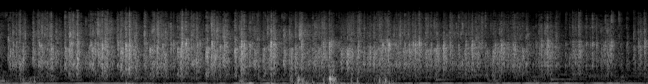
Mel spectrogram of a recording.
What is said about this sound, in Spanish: un aplauso, muchísimas gracias.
